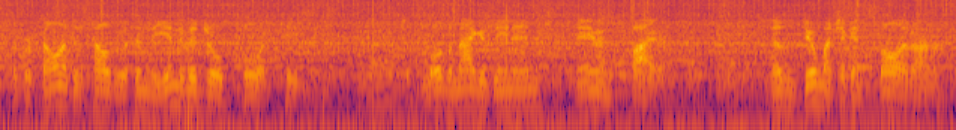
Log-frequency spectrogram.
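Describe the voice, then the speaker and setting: A man's voice: medium pitch, low-quality recording. Man narrating like a 1940s training film, music behind. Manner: brisk, instructive, folksy period phrasing.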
